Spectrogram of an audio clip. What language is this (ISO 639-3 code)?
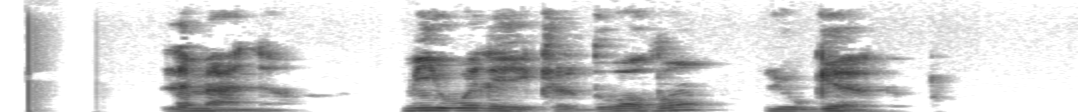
kab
